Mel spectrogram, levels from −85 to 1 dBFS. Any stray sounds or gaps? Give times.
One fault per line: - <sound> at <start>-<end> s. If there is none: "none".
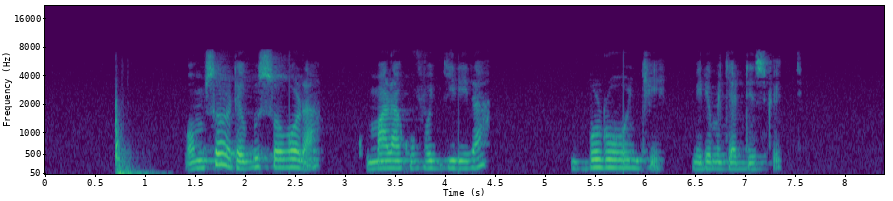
- thud at 0.7-1.3 s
